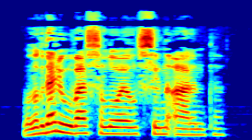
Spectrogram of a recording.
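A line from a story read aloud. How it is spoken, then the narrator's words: Dry reply. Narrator (Russian): сухо отвечала Морейн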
